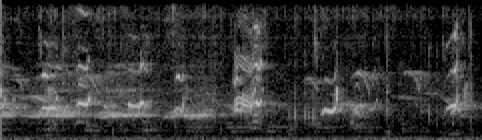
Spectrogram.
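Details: Active turkey chicks kept with their mother: dense, shrill chirps tumbling over each other in bursts, with a rumbling low hum underneath.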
